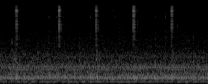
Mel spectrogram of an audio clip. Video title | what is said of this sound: Makeup Collection ASMR Whispering + Tapping Part 1 | Even the charms on the zipper are not plastic coated in metal, they're completely metal, as you can hear.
